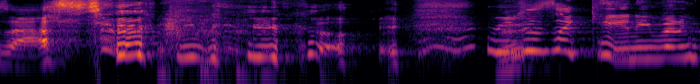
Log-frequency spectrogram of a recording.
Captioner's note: both laughing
